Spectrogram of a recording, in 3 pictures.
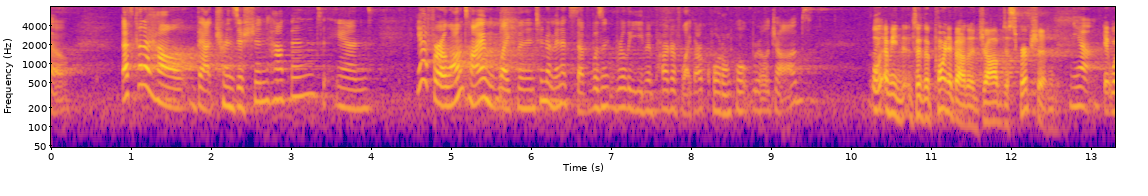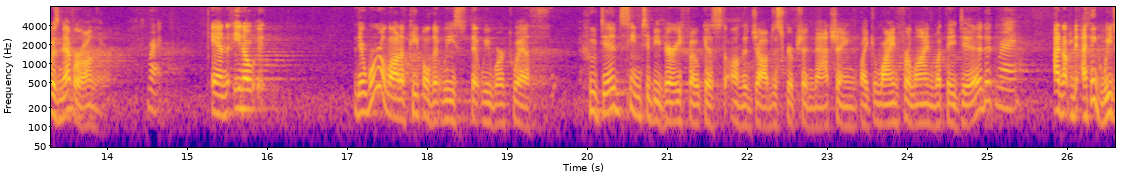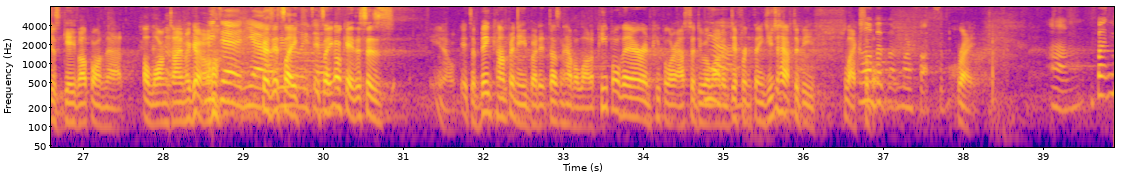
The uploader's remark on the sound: LIVE from PAX West 2022. To do it at a live show with some of you in person was absolutely amazing. We also answer some of your questions live. Answering live questions from our amazing PAX audience. Here are the questions asked, in case you have any trouble hearing them!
